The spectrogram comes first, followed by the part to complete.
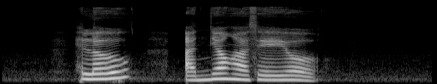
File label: Hello Korean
